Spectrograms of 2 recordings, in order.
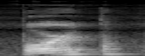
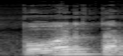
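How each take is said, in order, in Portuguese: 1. O R é curvado para trás, como no inglês americano. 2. O R é feito com uma batida da língua atrás dos dentes. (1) "pronuncia o R da seguinte forma ... Lembra até um pouco o R do americano" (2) "o R dental ... a língua vibra atrás do, do dente"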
